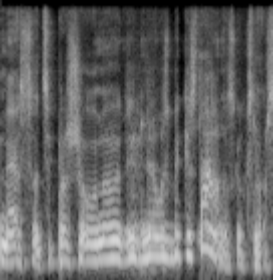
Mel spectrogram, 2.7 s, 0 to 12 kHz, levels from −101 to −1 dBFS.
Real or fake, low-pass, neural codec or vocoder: fake; 10.8 kHz; codec, 44.1 kHz, 7.8 kbps, DAC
